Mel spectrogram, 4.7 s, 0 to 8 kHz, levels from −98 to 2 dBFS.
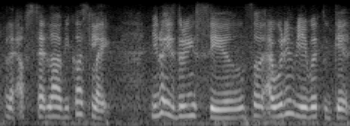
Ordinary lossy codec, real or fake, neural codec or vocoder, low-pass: Opus, 32 kbps; real; none; 7.2 kHz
